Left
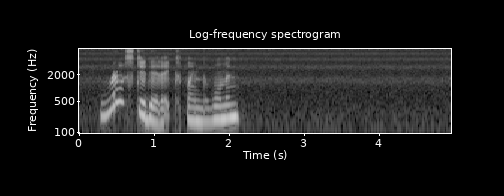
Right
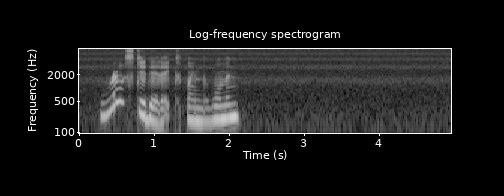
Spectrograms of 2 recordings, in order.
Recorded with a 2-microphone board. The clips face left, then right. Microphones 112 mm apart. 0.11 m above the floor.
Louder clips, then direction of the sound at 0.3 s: Even; centre (ahead or behind).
